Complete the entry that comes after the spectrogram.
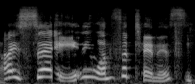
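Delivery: high, lilting mock-English toff; hammed-up upper-class English accent; mock posh English. Quotes Salad Days parody.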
